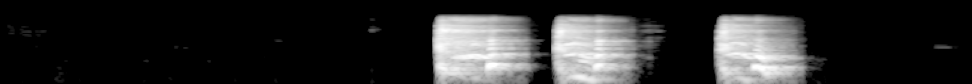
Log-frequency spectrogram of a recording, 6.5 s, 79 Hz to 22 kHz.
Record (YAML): cough_length: 6.5 s
cough_amplitude: 28823
cough_signal_mean_std_ratio: 0.33
survey_phase: alpha (2021-03-01 to 2021-08-12)
age: 65+
gender: Female
wearing_mask: 'No'
symptom_none: true
smoker_status: Ex-smoker
respiratory_condition_asthma: false
respiratory_condition_other: false
recruitment_source: REACT
submission_delay: 2 days
covid_test_result: Negative
covid_test_method: RT-qPCR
